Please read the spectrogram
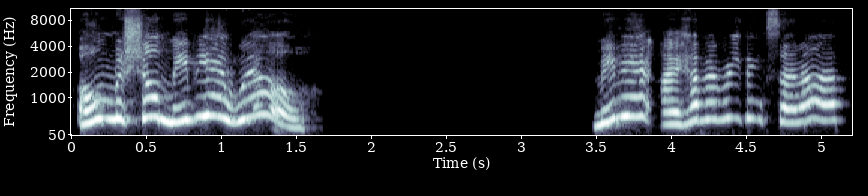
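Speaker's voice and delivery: high, eager hello to a friend; light up as she arrives; excited greeting. Real, not acted.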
